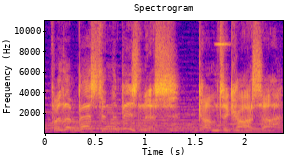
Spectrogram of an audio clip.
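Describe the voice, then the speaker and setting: A woman playing a shop announcer in a video game, delivering sales pitches as a loudspeaker announcement with smooth, scripted advertising patter. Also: expressive, brisk. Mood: promotional. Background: loud game music.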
